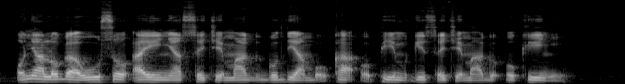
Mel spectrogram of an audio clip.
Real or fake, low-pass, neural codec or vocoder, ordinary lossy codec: real; none; none; none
